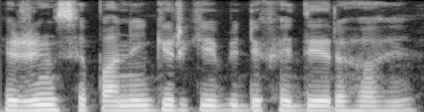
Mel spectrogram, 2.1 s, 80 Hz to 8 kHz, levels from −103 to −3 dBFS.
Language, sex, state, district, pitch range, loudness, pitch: Hindi, male, Arunachal Pradesh, Lower Dibang Valley, 130-135 Hz, -16 LUFS, 130 Hz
